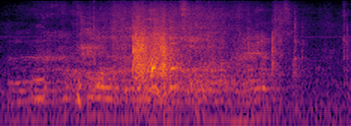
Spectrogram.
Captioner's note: gargles the liquid nitrogen and makes gargling sounds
